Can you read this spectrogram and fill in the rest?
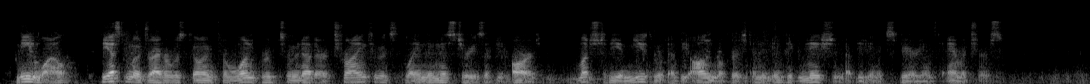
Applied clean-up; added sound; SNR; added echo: neural separator model SepFormer DNS4.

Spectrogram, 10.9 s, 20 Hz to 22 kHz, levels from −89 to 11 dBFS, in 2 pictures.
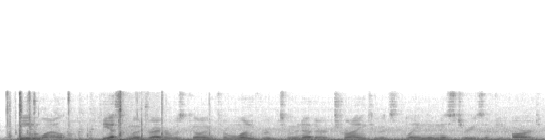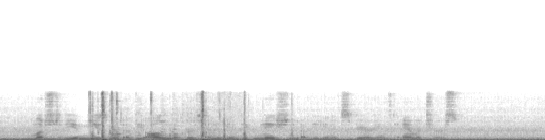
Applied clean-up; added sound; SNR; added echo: none; Engine; -3 dB; reverberation time 0.4 s.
